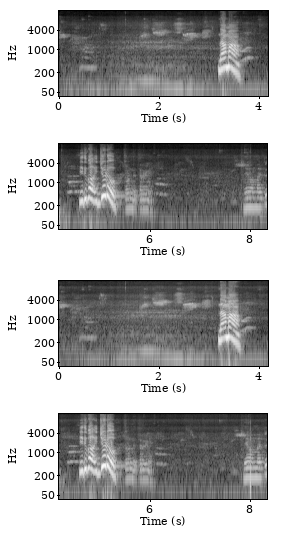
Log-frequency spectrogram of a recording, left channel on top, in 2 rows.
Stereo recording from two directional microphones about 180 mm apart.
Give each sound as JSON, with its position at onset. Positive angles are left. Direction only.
{"t": 3.2, "sound": "speech", "side_deg": 0}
